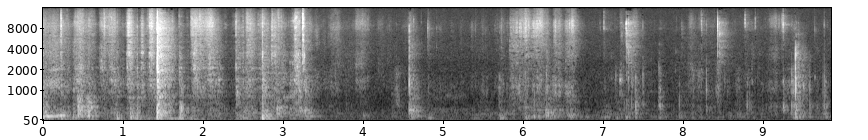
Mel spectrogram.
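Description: Handling noise from fitting a petal onto the hub of a garden wind spinner: irregular clicks, taps and rustles, busiest in the first three seconds, with a sharp click about a second and a half in and a few lighter clicks later.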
